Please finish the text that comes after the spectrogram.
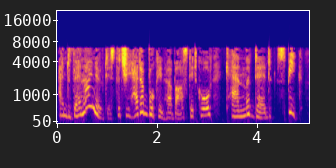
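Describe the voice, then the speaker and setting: An actress playing a prim, resourceful English spinster sleuth in a radio drama, speaking in a fussy, genteel and precise manner. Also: female voice, on the low side, sing-song, moderate pace, a little mellow, breathy edge, dull audio, full character voice. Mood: confiding, pleased. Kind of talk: British radio drama acting.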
